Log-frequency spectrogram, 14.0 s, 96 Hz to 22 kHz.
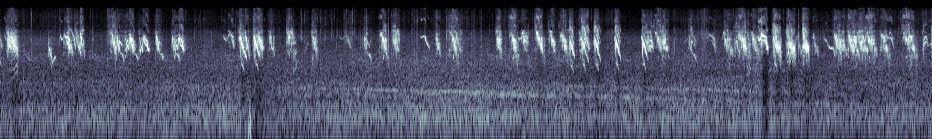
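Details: Many sparrows coming to be fed at a Tenmangu shrine on 25 November 2020, chattering in steady overlapping chirps for fourteen seconds, with a faint low hum behind.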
